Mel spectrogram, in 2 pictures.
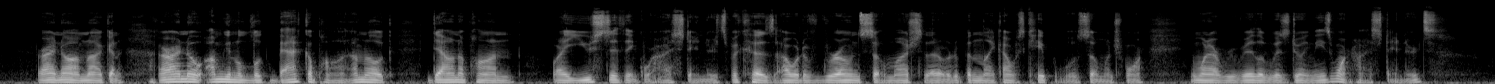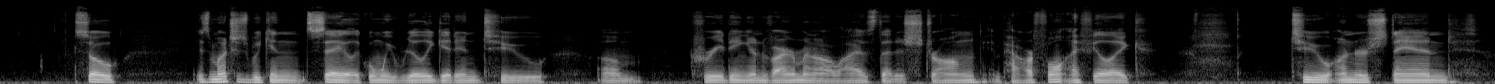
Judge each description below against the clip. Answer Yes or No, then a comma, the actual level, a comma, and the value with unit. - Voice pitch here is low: Yes, very low, 95 Hz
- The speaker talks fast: No, average, 175 wpm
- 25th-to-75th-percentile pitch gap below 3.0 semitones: Yes, narrow, 2.6 semitones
